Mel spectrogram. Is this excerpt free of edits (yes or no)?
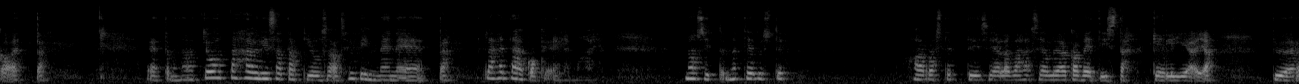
yes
